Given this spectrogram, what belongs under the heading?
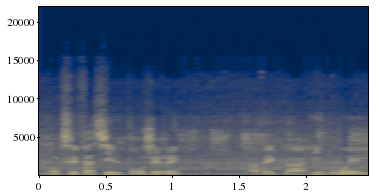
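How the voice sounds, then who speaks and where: A man rambles to his viewers in loose slang, his voice sitting a bit high. He is outside by a busy road, and the traffic noise comes through clearly. The audio is muffled and lo-fi. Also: very animated, quick pace. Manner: slangy and rambling, drops English phrases. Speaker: vlogger. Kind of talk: casual street vlog chat. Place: outdoors on a street and parking lot. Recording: dull audio with loud street and traffic noise.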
